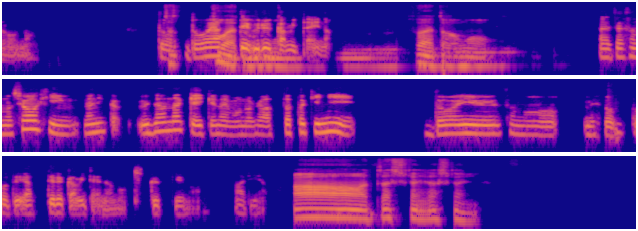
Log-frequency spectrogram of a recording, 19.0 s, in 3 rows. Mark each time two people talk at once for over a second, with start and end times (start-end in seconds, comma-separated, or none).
1.6-3.2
